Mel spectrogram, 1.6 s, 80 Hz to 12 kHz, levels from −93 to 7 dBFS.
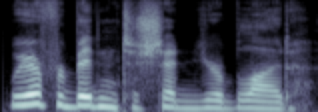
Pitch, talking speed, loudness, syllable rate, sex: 190 Hz, 265 wpm, -18 LUFS, 6.7 syllables/s, female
